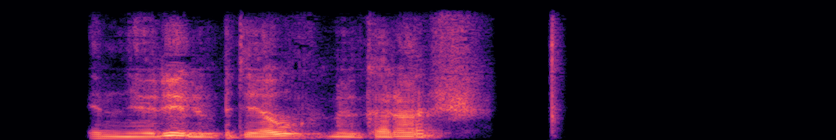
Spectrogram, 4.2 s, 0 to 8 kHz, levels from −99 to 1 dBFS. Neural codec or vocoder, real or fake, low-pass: codec, 16 kHz, 1.1 kbps, Voila-Tokenizer; fake; 7.2 kHz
